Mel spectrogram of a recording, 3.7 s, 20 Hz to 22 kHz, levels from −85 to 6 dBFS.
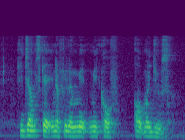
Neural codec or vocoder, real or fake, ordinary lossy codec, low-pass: none; real; none; none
